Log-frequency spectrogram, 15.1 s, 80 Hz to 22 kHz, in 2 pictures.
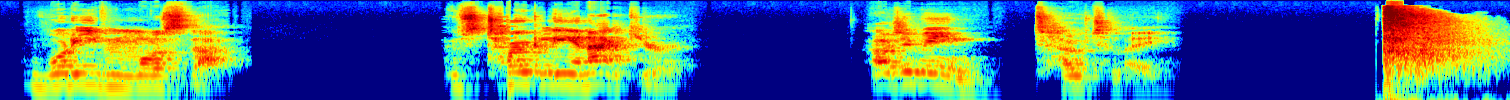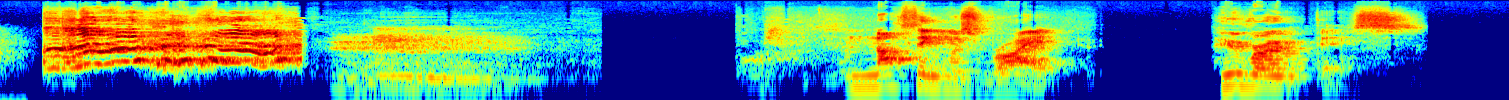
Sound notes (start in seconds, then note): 6.9 gunshot; 7.8 Otto wails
